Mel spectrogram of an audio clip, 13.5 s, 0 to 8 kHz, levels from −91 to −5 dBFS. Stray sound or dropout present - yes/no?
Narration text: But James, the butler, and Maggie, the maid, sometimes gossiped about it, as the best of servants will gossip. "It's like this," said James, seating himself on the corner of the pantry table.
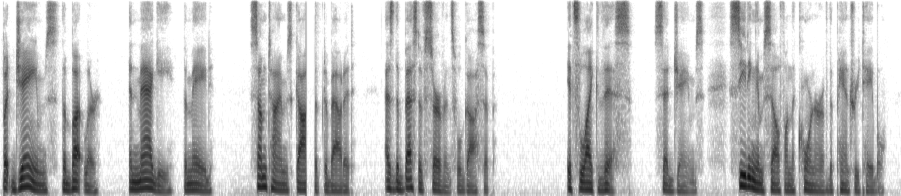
yes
